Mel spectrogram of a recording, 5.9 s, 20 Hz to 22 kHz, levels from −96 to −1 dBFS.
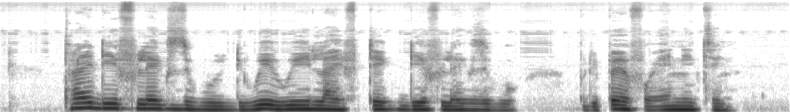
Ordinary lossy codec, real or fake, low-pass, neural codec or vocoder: none; real; 19.8 kHz; none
